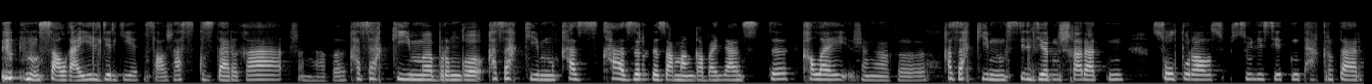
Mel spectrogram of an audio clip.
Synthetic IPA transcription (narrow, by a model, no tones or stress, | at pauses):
məsɑlˠʁəæje̞ld̪e̞ɾɡʲe̞məsɑlˠəʒɑsqəzd̪ɑɾʁɑʒ̥ɑɴɑʁəqʰɑzɑq̚kʲʰijɪmɪbʊɾʊɴʁəqʰɑzɑq̚kʲʰijɪmɪnəɴqʰɑqʰɑzɪɾɡʲɪzɑmɑɴʁɑbɑjlˠɑnəst̪əqʰɑlˠɑjʒɑɴɑʁəqʰɑzɑq̚kʲʰijɪmɪnɪŋst̪ild̪e̞ɾɪnʃəʁɑɾɑt̪ən | so̞lˠt̪ʰuɾɑlˠəsɵjle̞se̞t̪ɪnt̪ʰɑqəɾp̚t̪ɑɾ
